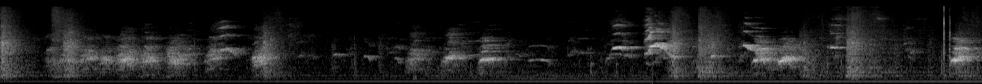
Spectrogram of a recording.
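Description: Maltese puppy whining and yipping in short, high calls, one after another, loudest between about six and eight seconds in. A steady low hum runs underneath.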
